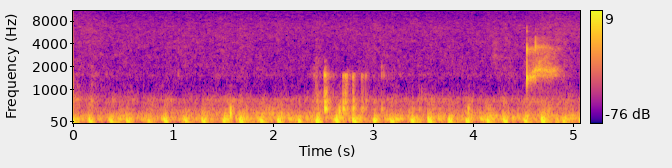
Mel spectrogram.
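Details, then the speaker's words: 28-year-old woman, seven months pregnant, stethoscope over her abdomen: normal fetal heart sounds, rapid regular soft paired first and second sounds at about 130 per minute. "these are the normal fetal heart sounds of her unborn baby we hear both a first and a second heart sound and the heart rate is approximately 130"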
